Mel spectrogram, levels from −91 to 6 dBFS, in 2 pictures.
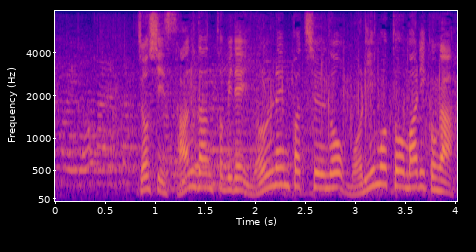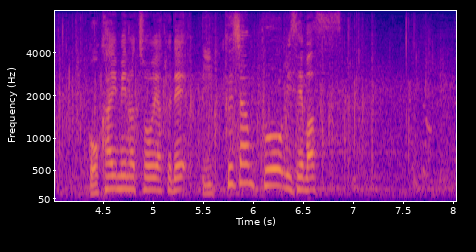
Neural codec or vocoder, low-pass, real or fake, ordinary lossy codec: none; none; real; none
